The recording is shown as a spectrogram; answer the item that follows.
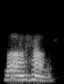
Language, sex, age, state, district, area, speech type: Marathi, female, 60+, Maharashtra, Kolhapur, urban, conversation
